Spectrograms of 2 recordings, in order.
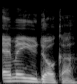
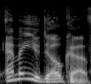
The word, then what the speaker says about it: Ime Udoka: It's Ime Udoka. – Okay, Ime Udoka.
